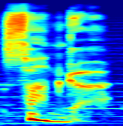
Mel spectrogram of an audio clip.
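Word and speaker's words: sangha: They formed what they called a digital dharma sanka using the Sanskrit word sanka pronounced sana which means spiritual community.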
